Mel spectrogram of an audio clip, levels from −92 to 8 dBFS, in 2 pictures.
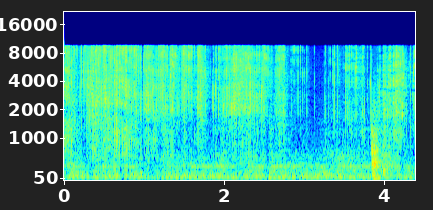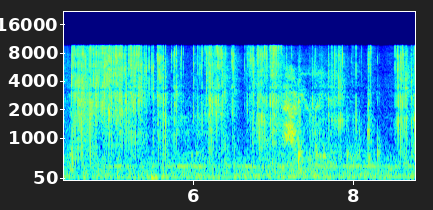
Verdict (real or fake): fake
